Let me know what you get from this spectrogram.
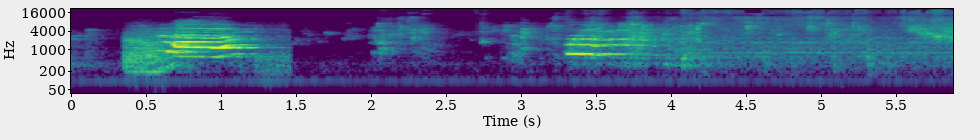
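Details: Cat during a bath indoors, giving one loud drawn-out meow followed after a pause by a second softer, wavering meow, with faint water and bathroom sounds between.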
